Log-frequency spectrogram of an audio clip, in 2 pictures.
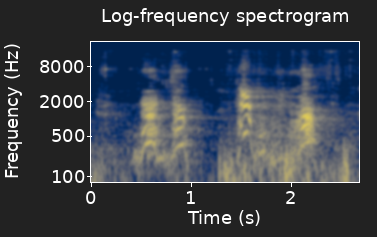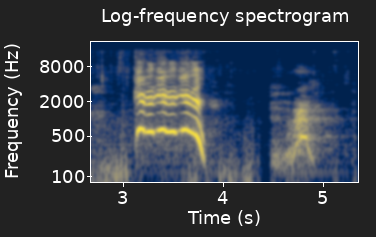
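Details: A whippet and a Shetland sheepdog play chase together at Big Star Lake, Michigan. One dog gives a single high, whining yelp lasting under a second, with people talking and calling out excitedly around it.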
